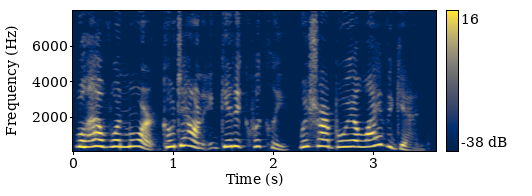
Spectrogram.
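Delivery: high, loud exultant commands; triumphant cry. A narrator's reading. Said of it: "she cried triumphantly".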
